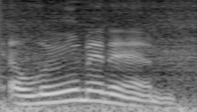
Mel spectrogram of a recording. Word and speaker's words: aluminium: Um, I also like the BMW R9Ts, especially that one with the uh the alumin aluminium or as you Americans say, aluminum. Here in Australia, we say aluminium.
